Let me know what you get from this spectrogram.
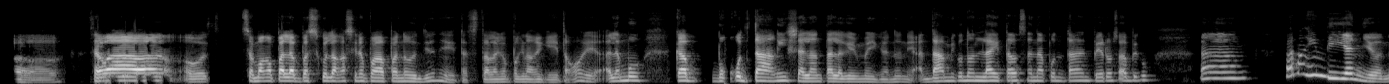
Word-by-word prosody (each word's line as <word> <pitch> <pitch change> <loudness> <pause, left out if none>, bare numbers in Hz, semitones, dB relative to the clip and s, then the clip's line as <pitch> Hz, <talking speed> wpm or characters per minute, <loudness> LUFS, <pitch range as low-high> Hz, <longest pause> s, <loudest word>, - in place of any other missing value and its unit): Oo, 105 -3 -6 0.5
sa - - +1
mga 180 +2 +9 0.7
oo, 125 +1 -3 0.4
sa - - -1
mga 165 +1 +1
palabas 165 -1 +5
ko - - -4
lang 165 -1 0
kasi 160 +1 -6
nagpapanood 150 -3 -1
'yon, 150 +6 -7
eh. 120 - -8
Tapos 105 - -13
talagang 120 +2 -5
'pag 125 0 -8
nakikita 115 -2 -8
ko, - - -8
eh, 140 -5 -7
alam 160 +1 -3
mo 185 - +1 0.4
kab 175 -2 +3
bukod-tangi, 165 +2 0
siya 165 -4 -1
lang 145 0 -3
talaga 140 -2 -1
yung 130 - -7
may 125 -2 -7
gano'n 115 +2 -11
eh. - - -12
Andami 155 +6 -3
ko 180 - -5
nang 180 0 -2
lighthouse 175 0 -1
na 170 -1 -4
napuntahan 175 +1 -6
pero 165 +1 -5
sabi 180 +1 -6
ko, 200 - -9 0.5
"Um, 285 +1 -4 0.4
parang 450 +5 -4
hindi 360 -11 +1
'yan 255 - +1
'yon." 140 -3 -3
160 Hz, 190 wpm, -20 LUFS, 135-175 Hz, 0.7 s, mga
